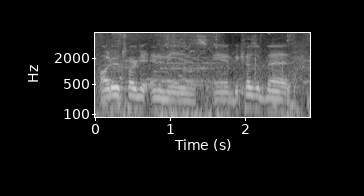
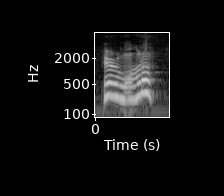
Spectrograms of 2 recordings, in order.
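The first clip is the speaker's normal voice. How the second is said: voice breaks very high mid-word on marijuana; 12 semitones higher than usual. Retelling how the word came out: imitating own voice crack. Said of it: "but my voice is like".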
